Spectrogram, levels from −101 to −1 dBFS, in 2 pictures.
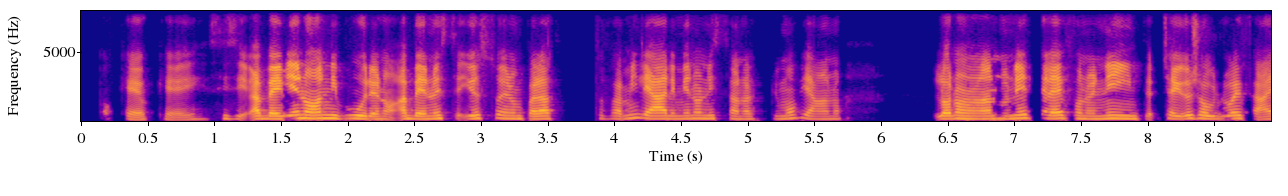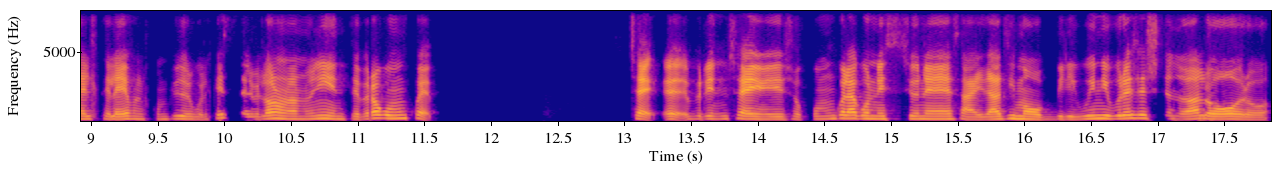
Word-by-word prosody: Okay, 165 Hz, -5 st, -5 dB
okay. 160 Hz, +1 st, -10 dB
Sì, 210 Hz, -, -14 dB
sì, 195 Hz, -, -9 dB
vabbè 200 Hz, -1 st, +6 dB
i -, -, +9 dB
miei 225 Hz, +4 st, +7 dB
nonni 230 Hz, -1 st, +5 dB
pure, 210 Hz, -3 st, +1 dB
no, 185 Hz, -, -3 dB
Vabbè 205 Hz, -2 st, +4 dB
noi 210 Hz, +3 st, +1 dB
st 215 Hz, -, -18 dB
io 215 Hz, +2 st, -1 dB
sto 230 Hz, +2 st, -10 dB
in 220 Hz, -, -1 dB
un 210 Hz, -, -4 dB
palazzo 200 Hz, +1 st, +2 dB, 0.4 s
familiare, 205 Hz, 0 st, +3 dB
i -, -, -6 dB
miei 205 Hz, +2 st, -4 dB
nonni 220 Hz, 0 st, -3 dB
stanno 200 Hz, -3 st, -7 dB
al 185 Hz, -, -7 dB
primo 205 Hz, +4 st, -8 dB
piano, 190 Hz, -5 st, -6 dB, 0.7 s
loro 205 Hz, +1 st, +3 dB
non 200 Hz, -1 st, +1 dB
hanno 200 Hz, +1 st, +1 dB
né 225 Hz, +3 st, +4 dB
il 245 Hz, -, -1 dB
telefono 220 Hz, -3 st, +2 dB
né 200 Hz, +3 st, 0 dB
Inter 210 Hz, -3 st, +1 dB
cioè 210 Hz, -, 0 dB
io 200 Hz, +3 st, +3 dB
c'ho 225 Hz, -1 st, -1 dB
il 195 Hz, -, -6 dB
Wi-Fi, 215 Hz, -2 st, -1 dB
il 190 Hz, -, -5 dB
telefono, 185 Hz, +1 st, -1 dB
il 180 Hz, -, -18 dB
computer, 180 Hz, +1 st, -9 dB
quel 165 Hz, -1 st, -15 dB
che 250 Hz, 0 st, -9 dB
serve, 180 Hz, 0 st, -12 dB
loro 220 Hz, +3 st, +1 dB
non 205 Hz, -, -1 dB
hanno 190 Hz, 0 st, -5 dB
niente, 195 Hz, -3 st, -3 dB
però 235 Hz, +5 st, 0 dB
comunque 235 Hz, +1 st, -4 dB, 1.5 s
cioè, -, -, +5 dB
ehm, 185 Hz, -1 st, 0 dB
prin 200 Hz, 0 st, -4 dB
cioè, 185 Hz, -5 st, +4 dB
ehm, -, -, -7 dB
c'ho 175 Hz, -2 st, -15 dB
comunque 195 Hz, +5 st, -6 dB
la 225 Hz, -, +5 dB
connessione, 195 Hz, -2 st, -1 dB
sai, 170 Hz, -3 st, -2 dB
i -, -, -7 dB
dati 185 Hz, +5 st, +1 dB
mobili, 175 Hz, -1 st, -4 dB
quindi 215 Hz, +3 st, -2 dB
pure 220 Hz, +3 st, +1 dB
se 240 Hz, -, -2 dB
scendo 210 Hz, -4 st, -14 dB
da 190 Hz, -, +2 dB
loro, 180 Hz, -5 st, -2 dB
200 Hz, 240 wpm, -22 LUFS, 185-220 Hz, 1.5 s, i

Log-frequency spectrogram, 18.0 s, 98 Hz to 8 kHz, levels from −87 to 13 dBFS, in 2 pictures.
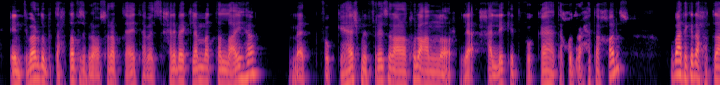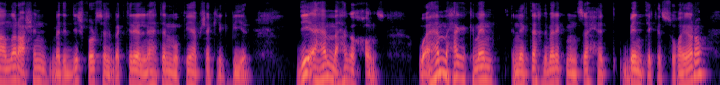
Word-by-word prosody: أنتِ 100 Hz, 0 st, +2 dB
برضو 135 Hz, +1 st, +5 dB
بتحتفظي 125 Hz, -2 st, -2 dB
بالعصارة -, -, 0 dB
بتاعتها، -, -, -4 dB
بس -, -, -5 dB
خلّي 115 Hz, -, -1 dB
بالِك 120 Hz, -1 st, +1 dB
لما 120 Hz, +1 st, +1 dB
تطلّعيها، 120 Hz, -, +1 dB, 0.3 s
ما -, -, -1 dB
تفكّيهاش 110 Hz, +10 st, -3 dB
من -, -, +1 dB
الفريزر 125 Hz, -1 st, 0 dB
على 100 Hz, -1 st, +4 dB
طول 135 Hz, -, +1 dB
على 100 Hz, -5 st, +3 dB
النار، 95 Hz, -2 st, 0 dB
لأ، -, -, -1 dB
خلّيكي 105 Hz, +6 st, -1 dB
تفكّها 105 Hz, -1 st, -3 dB
تاخد 90 Hz, -, -7 dB
راحتها -, -, -4 dB
خالص، 230 Hz, +9 st, -1 dB, 0.5 s
وبعد 170 Hz, -2 st, +6 dB
كده 150 Hz, 0 st, +3 dB
حطّيها 130 Hz, -1 st, -1 dB
على 115 Hz, -, +3 dB
النار 125 Hz, +3 st, +3 dB
علشان 120 Hz, -4 st, -1 dB
ما 90 Hz, -, -1 dB
تديش 90 Hz, +8 st, -3 dB
فرصة 110 Hz, -1 st, -1 dB
للبكتيريا 110 Hz, -1 st, +1 dB
إنها 95 Hz, +1 st, +1 dB
تنمو 95 Hz, -2 st, 0 dB
فيها 100 Hz, +3 st, -1 dB
بشكل 95 Hz, +1 st, -7 dB
كبير، 85 Hz, -4 st, -4 dB, 0.6 s
دي -, -, +7 dB
أهم 130 Hz, +1 st, +3 dB
حاجة 120 Hz, -2 st, -2 dB
خالص. -, -, -4 dB, 0.4 s
وأهم 175 Hz, +2 st, +4 dB
حاجة 145 Hz, -1 st, 0 dB
كمان 125 Hz, 0 st, +1 dB, 0.2 s
إنِّك 95 Hz, -1 st, +1 dB
تاخدي 105 Hz, -4 st, -1 dB
بالِك 110 Hz, -2 st, 0 dB
من 90 Hz, -1 st, +1 dB
صحة 105 Hz, -1 st, -3 dB, 0.2 s
بنتِك 110 Hz, -4 st, +1 dB
الصغيّرة، 105 Hz, -, +1 dB
110 Hz, 175 wpm, -24 LUFS, 100-130 Hz, 0.6 s, دي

